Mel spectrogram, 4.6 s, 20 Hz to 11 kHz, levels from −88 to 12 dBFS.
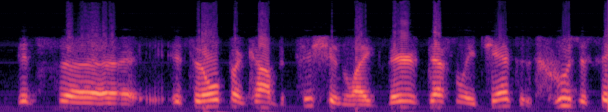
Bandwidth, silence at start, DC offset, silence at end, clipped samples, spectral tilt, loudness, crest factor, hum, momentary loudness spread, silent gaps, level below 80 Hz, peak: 10.5 kHz; 0.15 s; under 0.1%; 0 s; under 0.1%; -5 dB/octave; -19 LUFS; 12 dB; none; 11 LU; none; -58 dBFS; -8 dBFS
